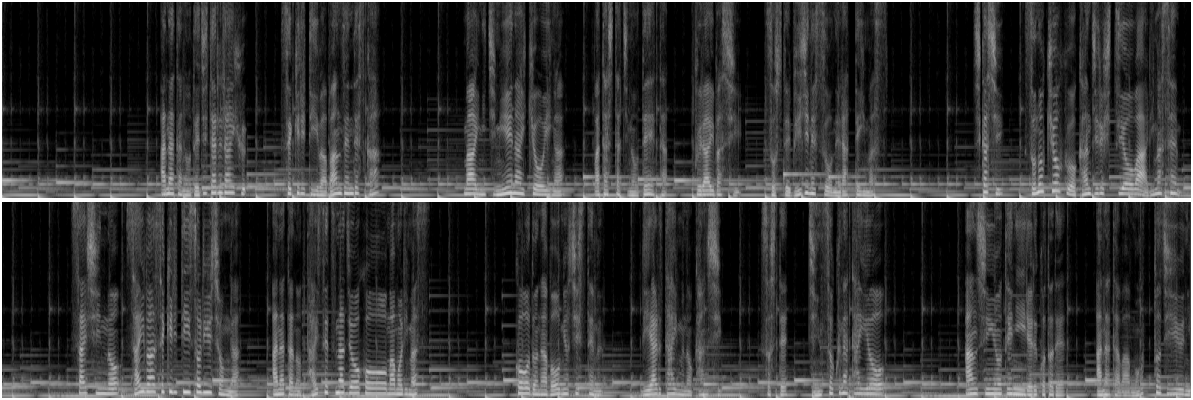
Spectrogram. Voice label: female Japanese corporate commercial

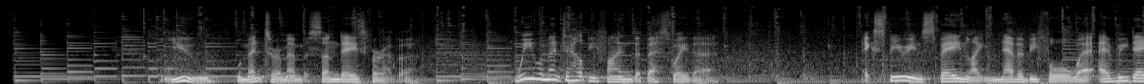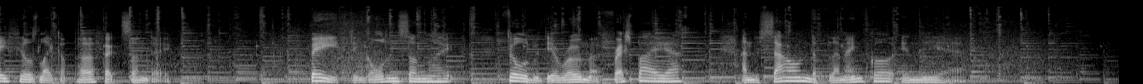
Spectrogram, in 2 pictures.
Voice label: male English neutral northern accent commercial

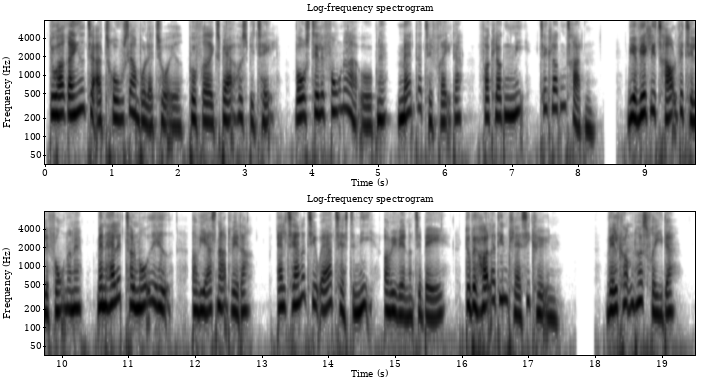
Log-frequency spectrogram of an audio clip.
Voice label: female danish ivr compilation

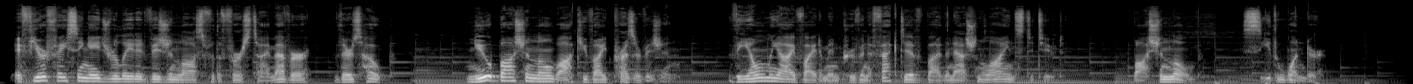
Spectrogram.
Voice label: male canadian accent; english canadian

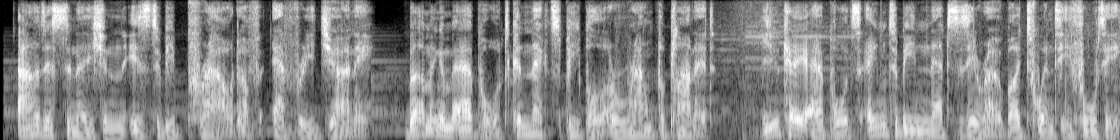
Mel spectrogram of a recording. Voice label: male english corporate; english and german

